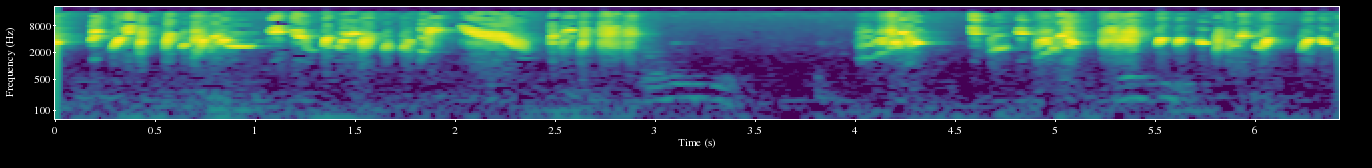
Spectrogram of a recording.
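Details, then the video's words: European goldfinch, parva form from Morocco, North Africa, pouring out a long rapid twitter with a sliding downward note, pausing about a second, then resuming fast, tinkling song. "The Goldfinch's Song North Africa - Parva Morocco Bird Song"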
